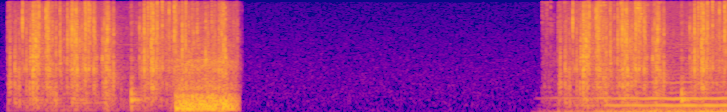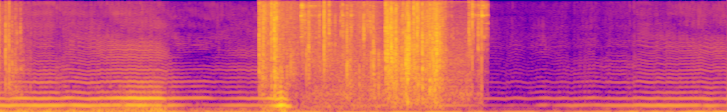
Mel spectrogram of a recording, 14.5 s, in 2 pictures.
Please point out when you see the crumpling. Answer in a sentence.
You can hear the crumpling from 0.1 to 2.4 s, from 5.5 to 7.5 s and from 9.8 to 11.8 s.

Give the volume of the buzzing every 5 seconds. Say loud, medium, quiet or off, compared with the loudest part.
off, loud, loud.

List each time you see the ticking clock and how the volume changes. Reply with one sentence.
The ticking clock can't be heard in this clip.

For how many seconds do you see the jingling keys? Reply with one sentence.
You can hear the jingling keys for 4 seconds altogether.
